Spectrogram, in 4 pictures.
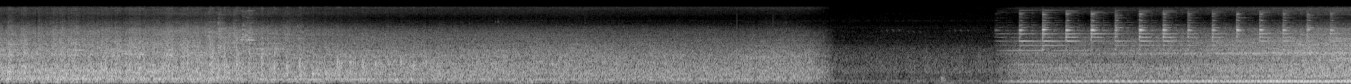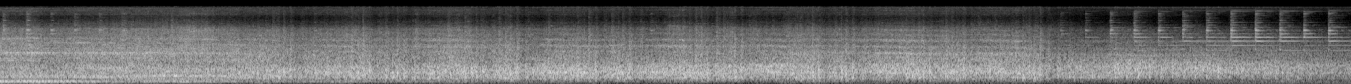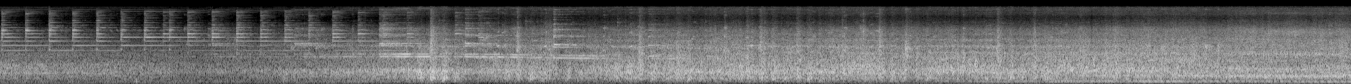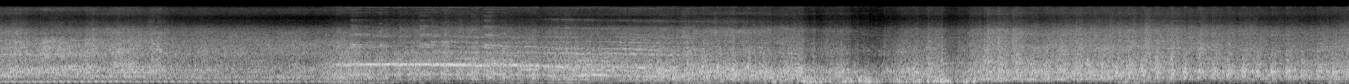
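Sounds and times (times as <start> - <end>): wheels clacking over rail joints: 0.0 - 4.5, 10.0 - 42.3
train rumbling past: 0.0 - 54.0
short held tone: 24.4 - 33.1.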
